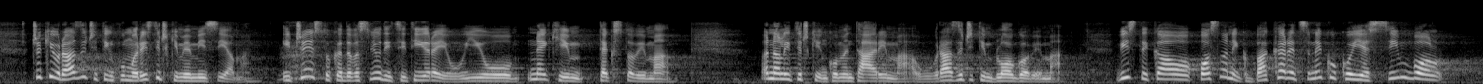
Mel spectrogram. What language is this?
Serbian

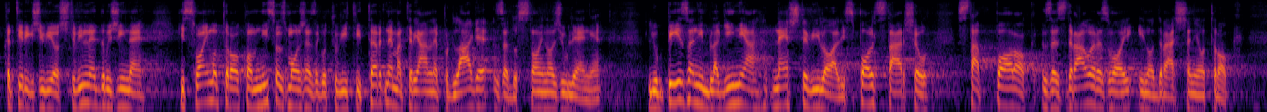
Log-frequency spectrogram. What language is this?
Slovenian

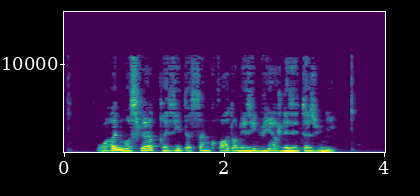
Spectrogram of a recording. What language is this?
French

